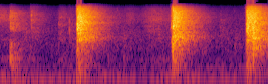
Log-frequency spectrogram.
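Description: Metal crutches striking each other in a mock fight: three sharp clacks in quick succession, less than a second apart, with a fainter knock just before them.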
